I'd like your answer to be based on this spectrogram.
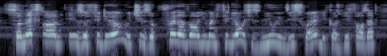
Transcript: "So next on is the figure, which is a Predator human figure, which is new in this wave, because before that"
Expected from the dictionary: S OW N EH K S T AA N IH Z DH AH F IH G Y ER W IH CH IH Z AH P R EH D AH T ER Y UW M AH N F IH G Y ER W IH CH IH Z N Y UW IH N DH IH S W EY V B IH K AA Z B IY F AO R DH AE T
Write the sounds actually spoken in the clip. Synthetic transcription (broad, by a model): S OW N EH K S T AA N IH Z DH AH F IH G Y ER W IH CH IH Z AH P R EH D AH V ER Y UW M AH N F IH G Y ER W IH CH IH Z N Y UW IH N DH IH S W EY B IH K AA Z B IY F AO R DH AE T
